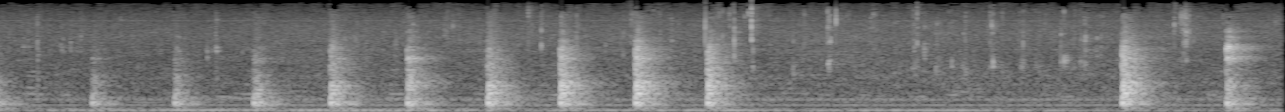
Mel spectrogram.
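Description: Close-up chewing of a mouthful of cooked artichoke heart: wet mouth smacks, about two to three a second, stopping for a couple of seconds after the first few, then starting again near the end.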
